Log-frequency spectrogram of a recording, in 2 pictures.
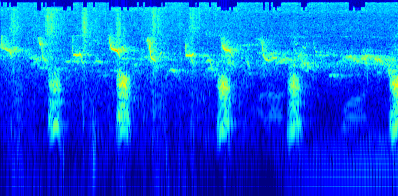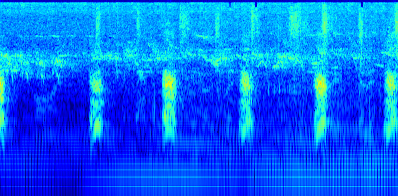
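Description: Dog in Kingdom Come: Deliverance II barking in a rhythmic series of about a dozen sharp, evenly spaced barks, fairly close, over a low steady ambient hum.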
